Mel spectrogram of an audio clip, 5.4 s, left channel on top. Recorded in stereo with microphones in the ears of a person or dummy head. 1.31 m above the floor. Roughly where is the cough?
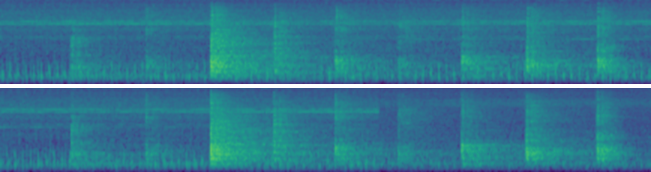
I don't hear a cough.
